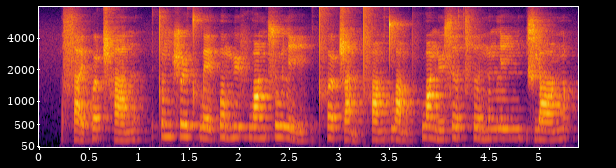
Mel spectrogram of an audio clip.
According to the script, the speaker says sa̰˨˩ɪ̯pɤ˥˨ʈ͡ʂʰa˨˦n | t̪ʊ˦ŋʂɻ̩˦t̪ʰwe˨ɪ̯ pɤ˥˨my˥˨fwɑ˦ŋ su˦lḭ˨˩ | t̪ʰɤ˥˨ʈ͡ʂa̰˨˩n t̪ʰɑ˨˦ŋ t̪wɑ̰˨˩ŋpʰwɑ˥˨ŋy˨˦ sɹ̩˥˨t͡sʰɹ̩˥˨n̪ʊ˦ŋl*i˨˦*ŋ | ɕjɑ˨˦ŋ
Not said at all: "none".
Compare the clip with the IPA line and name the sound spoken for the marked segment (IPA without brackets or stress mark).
i˦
